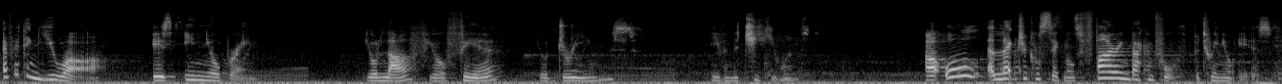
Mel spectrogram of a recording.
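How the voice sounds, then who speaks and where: A woman's voice: lowish voice, big pitch swings, measured pace, long pauses, distant mic, a little hiss or hum. An actress playing an assured, visionary female tech CEO giving a scripted keynote in a video game. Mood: earnest, intimate.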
